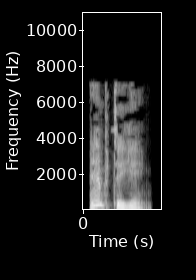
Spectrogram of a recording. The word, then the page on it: emptying: British English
